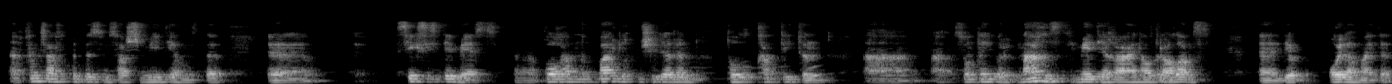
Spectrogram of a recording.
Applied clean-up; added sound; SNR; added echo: neural mask model DeepFilterNet 3.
